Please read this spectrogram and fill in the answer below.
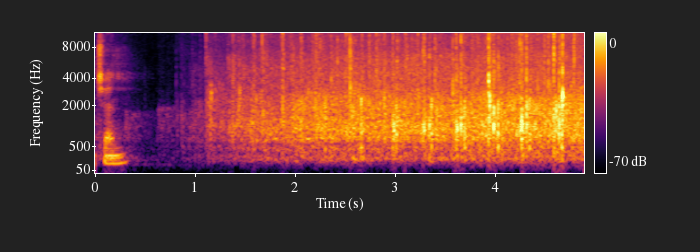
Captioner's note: attendees applauding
